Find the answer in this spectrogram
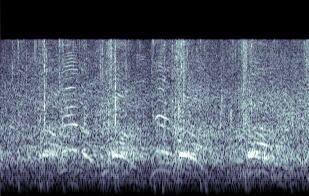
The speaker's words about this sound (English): Yeah, and then at the end of the song, the whole crowd starts chanting, love, love.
